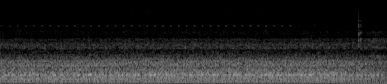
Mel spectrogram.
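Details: Mercedes W202 C230 Kompressor idling in neutral, parking brake on: steady whirring chirp from a failing clutch release bearing, disappearing when the clutch pedal is pressed or tapped.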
